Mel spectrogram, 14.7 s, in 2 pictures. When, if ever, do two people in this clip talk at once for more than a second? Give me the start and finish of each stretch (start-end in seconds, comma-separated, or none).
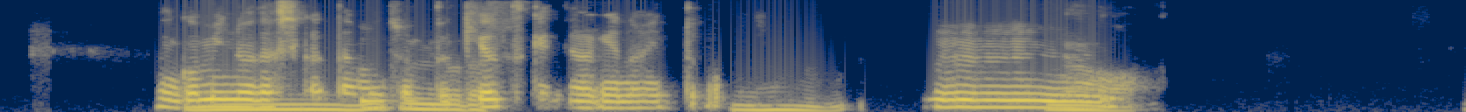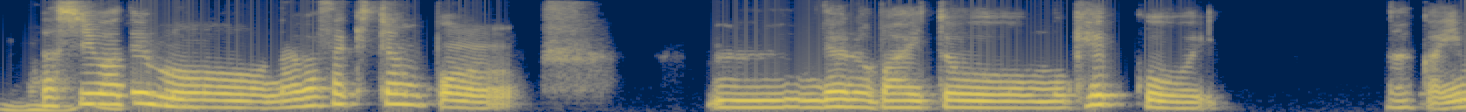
0.9-2.6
